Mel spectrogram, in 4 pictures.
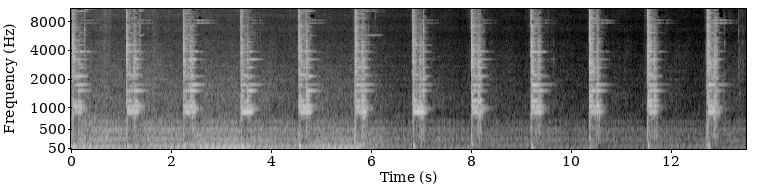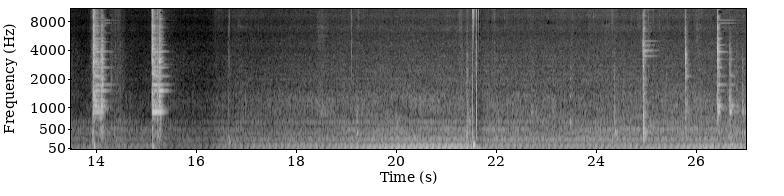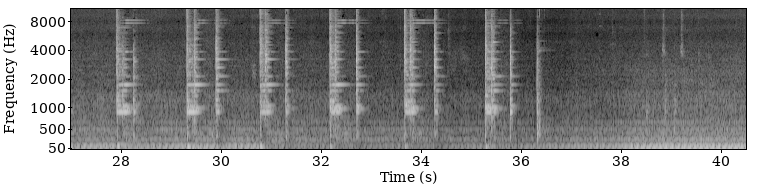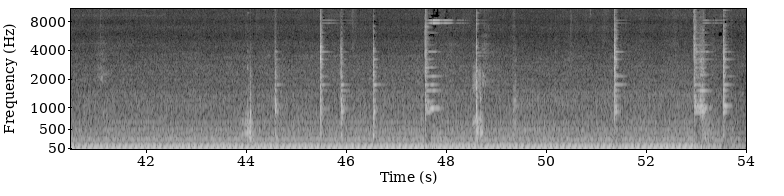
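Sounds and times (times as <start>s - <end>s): sledgehammer ringing on steel: 0.0s - 7.4s, 8.0s - 8.5s, 9.2s - 12.1s, 12.7s - 14.5s, 15.1s - 15.6s, 25.8s - 27.0s, 27.9s - 28.6s, 29.3s - 31.5s, 32.2s - 33.0s, 33.6s - 34.6s, 35.3s - 36.6s, 45.4s - 46.8s, 47.6s - 49.0s, 51.3s - 51.7s, 52.9s - 54.0s
engine running: 0.0s - 54.0s.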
